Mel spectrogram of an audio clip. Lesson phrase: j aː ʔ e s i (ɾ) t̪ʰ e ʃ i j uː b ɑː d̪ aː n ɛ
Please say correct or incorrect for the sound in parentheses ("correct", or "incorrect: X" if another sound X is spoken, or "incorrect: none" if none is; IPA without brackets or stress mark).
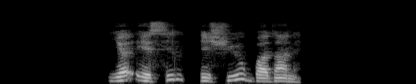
incorrect: l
